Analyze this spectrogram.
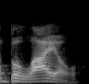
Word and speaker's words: Belial: Oh, Belial.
